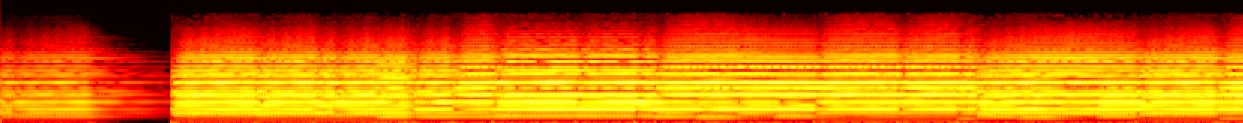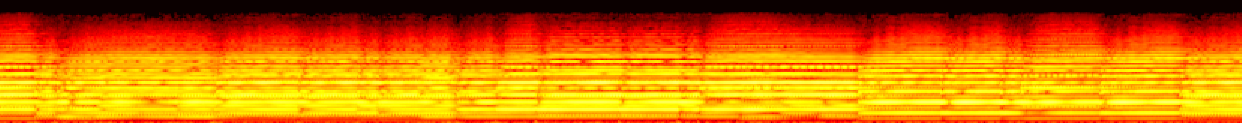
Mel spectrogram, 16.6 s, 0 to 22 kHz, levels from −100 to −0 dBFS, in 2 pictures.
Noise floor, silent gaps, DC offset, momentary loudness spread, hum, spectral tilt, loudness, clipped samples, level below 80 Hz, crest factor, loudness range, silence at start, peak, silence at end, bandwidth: -41 dBFS; none; under 0.1%; 4 LU; none; -2 dB/octave; -15 LUFS; under 0.1%; -60 dBFS; 16 dB; 2 LU; 0 s; -2 dBFS; 0 s; 11 kHz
